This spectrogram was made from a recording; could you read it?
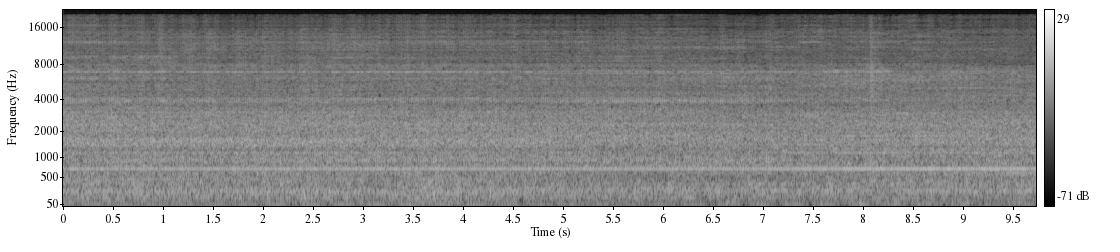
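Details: Ninja Foodi 8-in-1 cooker running cold, though the owner says the unbearable noise comes after it warms up: steady loud whirring with a faint constant whine, unchanged over ten seconds; excessively noisy fan, cause unclear.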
